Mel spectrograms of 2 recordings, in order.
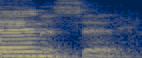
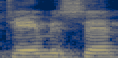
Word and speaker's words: Jameson: Jamison. His name is Jameson, but somebody mispronounced his name as Jamison.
